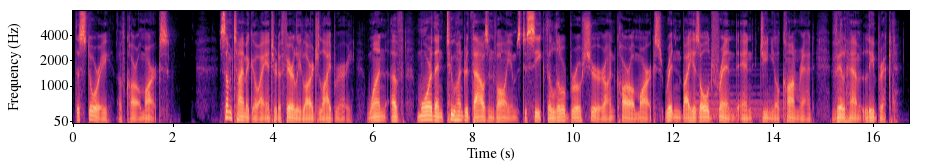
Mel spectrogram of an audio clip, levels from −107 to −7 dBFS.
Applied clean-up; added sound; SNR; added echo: none; Electric guitar / Strum; 19 dB; none.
